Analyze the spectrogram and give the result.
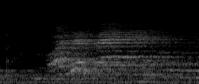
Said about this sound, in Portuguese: Ai, vai começar de novo essas crianças gritando. Então, é, essas crianças ficam fazendo barulho, eu fico um pouco de raiva porque fica difícil gravar nesse, em tais condições.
